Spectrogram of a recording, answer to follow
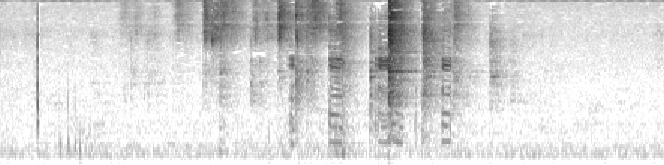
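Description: Hard plastic baby toy clattering and clicking as a baby shakes and knocks it about: one click just after the start, then a quick run of sharp clatters in the middle.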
